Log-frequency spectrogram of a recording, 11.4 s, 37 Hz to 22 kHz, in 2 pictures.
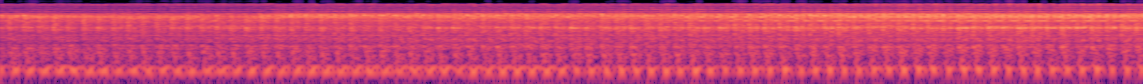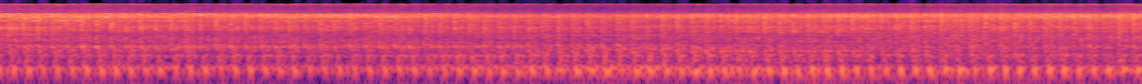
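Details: Derbi DRD 125 (2015, same as Malaguti XTM/Aprilia SX/RX), electronic injection, coolant and oil at correct level: faint high-pitched squeak over steady single-cylinder idle, only when hot and at idle or very low revs; seems internal, source undetermined.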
